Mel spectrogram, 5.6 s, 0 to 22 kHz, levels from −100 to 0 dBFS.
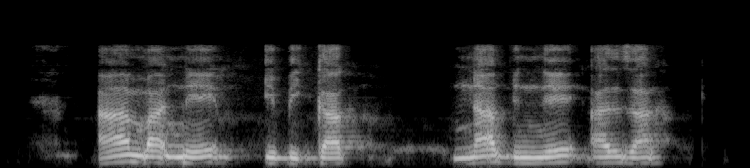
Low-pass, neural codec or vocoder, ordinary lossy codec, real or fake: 7.2 kHz; codec, 16 kHz, 2 kbps, FunCodec, trained on LibriTTS, 25 frames a second; AAC, 48 kbps; fake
